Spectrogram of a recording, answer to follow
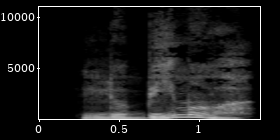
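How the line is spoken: Hoarse, questioning. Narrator (Russian): севшим голосом переспросил зеленоглазый

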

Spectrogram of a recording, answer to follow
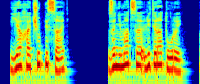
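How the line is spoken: Timid babbling. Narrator (Russian): робко пролепетала я

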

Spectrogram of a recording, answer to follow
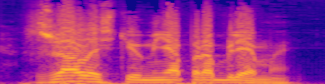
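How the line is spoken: Mocking quote. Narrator (Russian): насмешливо цитирую

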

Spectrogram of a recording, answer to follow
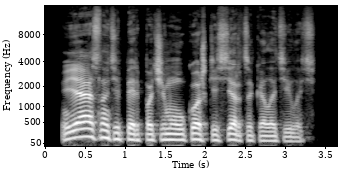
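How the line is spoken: Quiet mutter to himself. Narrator (Russian): тихо пробормотал себе под нос капитан

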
